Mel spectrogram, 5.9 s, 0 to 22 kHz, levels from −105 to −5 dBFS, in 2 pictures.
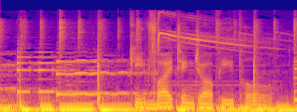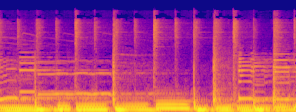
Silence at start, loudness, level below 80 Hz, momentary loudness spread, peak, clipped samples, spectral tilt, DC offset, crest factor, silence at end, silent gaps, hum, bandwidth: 0 s; -16 LUFS; -16 dBFS; 3 LU; -2 dBFS; under 0.1%; -6 dB/octave; under 0.1%; 10 dB; 0 s; none; none; 12.5 kHz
